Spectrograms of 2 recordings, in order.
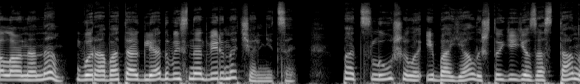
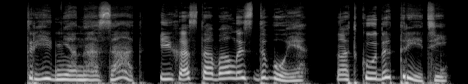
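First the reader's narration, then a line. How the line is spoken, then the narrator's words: Whispered question. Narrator (Russian): Также шепотом поинтересовалась одна из сотрудниц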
